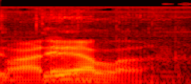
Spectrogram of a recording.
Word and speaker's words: Varela: Foi na padaria, descobri que o doutor, doutor Braulio, Braulio Vazela, ele falou que. – Varela. Tem... Drauzio. – Isso, Braulio Varela.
